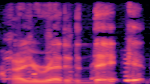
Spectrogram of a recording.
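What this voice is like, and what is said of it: Creepy put-on voice. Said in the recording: “Stop doing that voice, because it's just so creepy.”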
